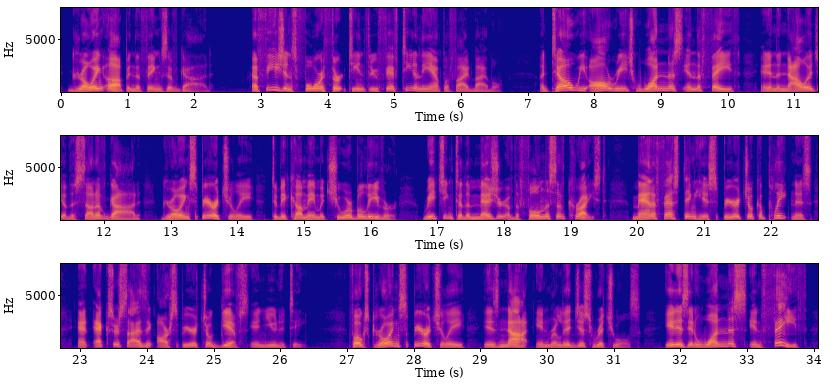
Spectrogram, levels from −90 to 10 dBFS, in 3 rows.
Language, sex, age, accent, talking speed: English, male, 40-59, American, 125 wpm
